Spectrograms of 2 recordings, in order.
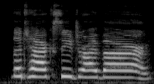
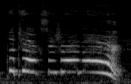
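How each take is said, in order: First: High, loud, slow triumphant announcement; excited reveal. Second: Very high squeal of disbelief; squealed repeat. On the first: Telling viewers who answered her phone, big excited reveal. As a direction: land the punchline big and drawn out. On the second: Repeating to viewers the taxi driver twist, squealing. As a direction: top the first reveal with a shriek. Repeats the reveal even higher. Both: Real, not acted.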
